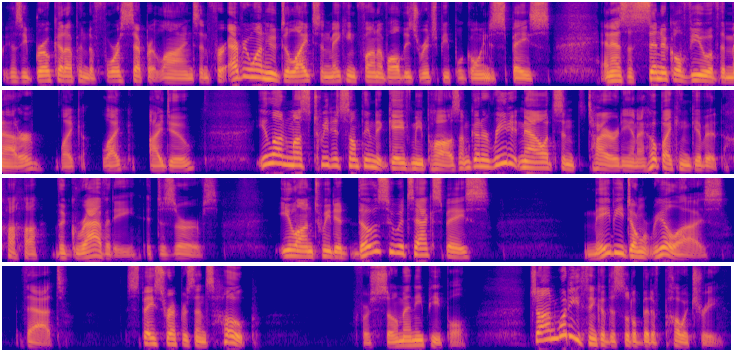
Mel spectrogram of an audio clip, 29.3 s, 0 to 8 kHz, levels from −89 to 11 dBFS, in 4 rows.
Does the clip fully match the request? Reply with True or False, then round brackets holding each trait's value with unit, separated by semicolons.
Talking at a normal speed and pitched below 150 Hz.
True (190 wpm; 135 Hz)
